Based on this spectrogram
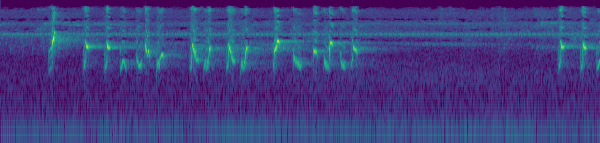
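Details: Large caged red-whiskered bulbul used for luring wild birds: bright chirpy phrases of quick bubbling notes across the first three and a half seconds, a pause, then a short phrase again, with a steady high tone and low hum.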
